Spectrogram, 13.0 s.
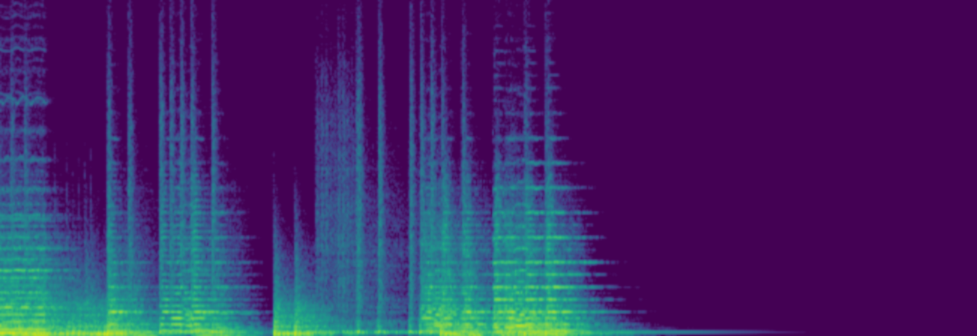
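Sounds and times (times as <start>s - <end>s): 
orchestra playing a sonorous allegretto: 0.0s - 3.4s, 5.6s - 8.2s.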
